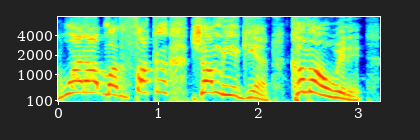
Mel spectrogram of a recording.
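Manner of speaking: high, slow taunting yell at the attackers; taunting shout. Retold or imitated. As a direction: call out a challenge like a tough boss. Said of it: "he comes out all fucking like".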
